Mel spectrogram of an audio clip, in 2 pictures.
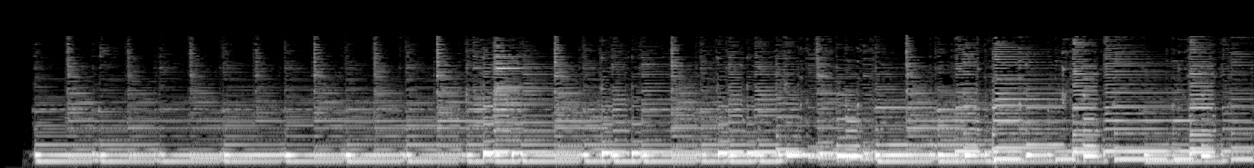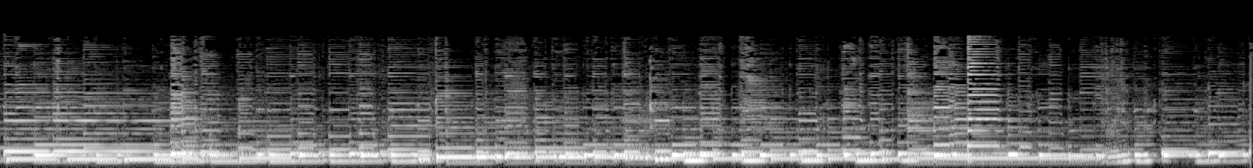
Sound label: Parlor Guitar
